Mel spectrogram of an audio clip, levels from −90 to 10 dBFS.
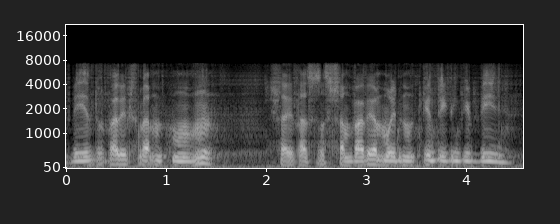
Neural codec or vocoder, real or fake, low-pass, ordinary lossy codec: autoencoder, 22.05 kHz, a latent of 192 numbers a frame, VITS, trained on many speakers; fake; 7.2 kHz; none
